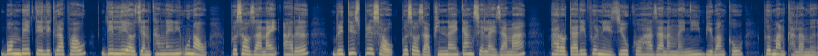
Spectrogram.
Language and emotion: Bodo, neutral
